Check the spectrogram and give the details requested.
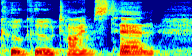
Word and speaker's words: KOOKOOX10: I call it Cuckoo times 10, but it's spelled KOOKOOX10.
